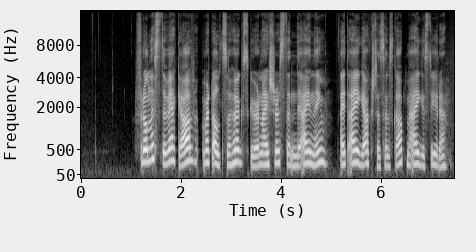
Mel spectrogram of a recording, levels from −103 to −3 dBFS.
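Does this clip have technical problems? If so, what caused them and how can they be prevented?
No, no technical problems heard.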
